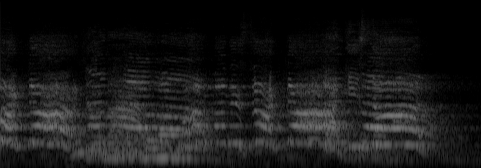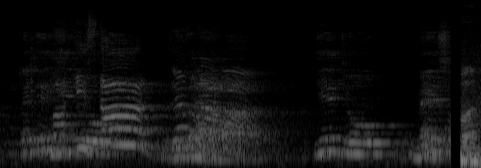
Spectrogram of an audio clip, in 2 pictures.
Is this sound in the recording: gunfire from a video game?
no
